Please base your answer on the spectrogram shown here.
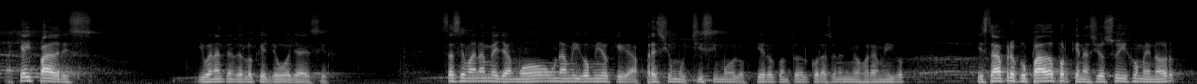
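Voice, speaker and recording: A man's voice: medium pitch, fast, dark tone. A middle-aged male pastor giving a conversational sermon in a church, asking the congregation questions.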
